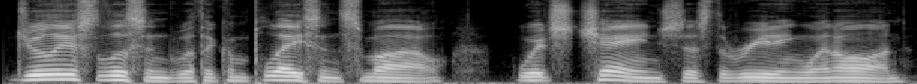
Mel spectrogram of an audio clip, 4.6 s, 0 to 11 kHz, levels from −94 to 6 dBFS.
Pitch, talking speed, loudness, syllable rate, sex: 135 Hz, 170 wpm, -16 LUFS, 5.1 syllables/s, male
